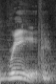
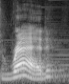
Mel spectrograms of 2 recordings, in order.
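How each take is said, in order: First: The vowel is long, as in 'reed'. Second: The vowel is short, as in 'red'. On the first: It is the base form of the verb. "The base form is" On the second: It is the simple past form of the verb. "The simple past form is"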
